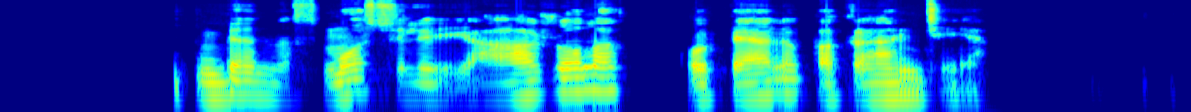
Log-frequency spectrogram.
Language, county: Lithuanian, Šiauliai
